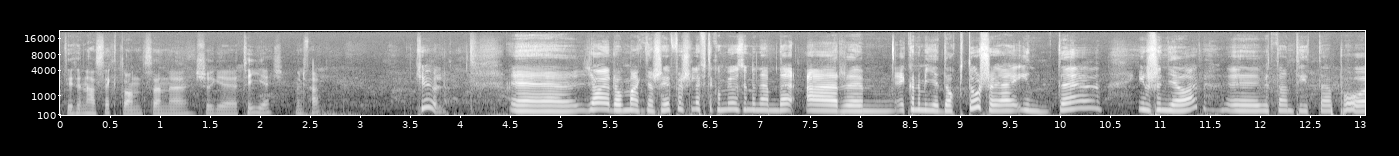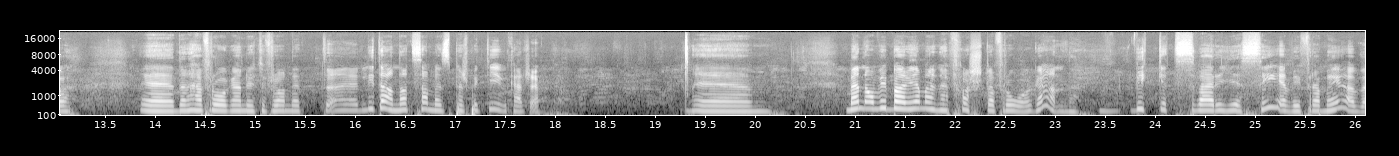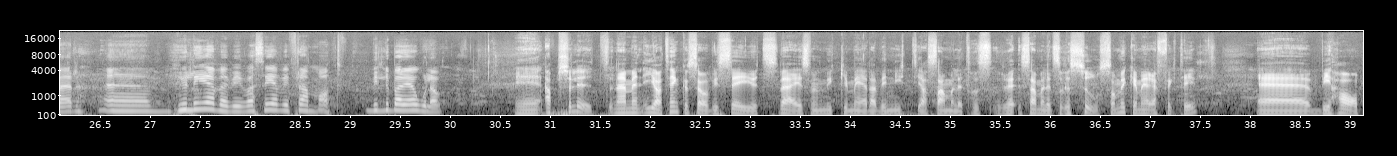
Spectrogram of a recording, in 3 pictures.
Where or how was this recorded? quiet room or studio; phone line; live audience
live audience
